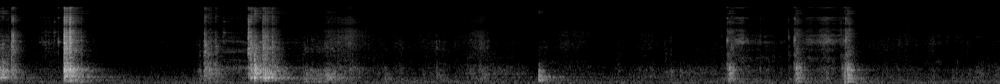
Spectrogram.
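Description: Hands working on the engine bay of a VW T3 Vanagon with the diesel engine off: about seven separate knocks and clatters of parts being handled, strongest near the start and around the middle, spread out with pauses between them.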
